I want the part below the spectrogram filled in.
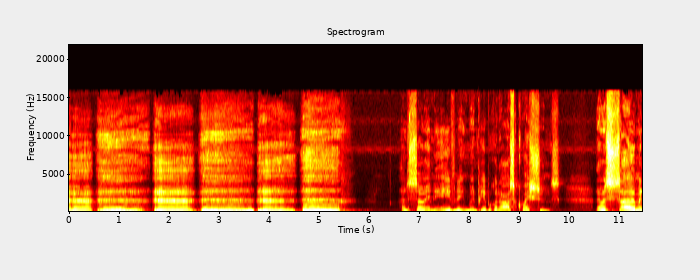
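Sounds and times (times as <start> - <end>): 
speech: 0.0 - 2.0, 3.7 - 5.6, 6.7 - 9.9, 10.6 - 11.4
voice imitating a man breathing loudly: 0.0 - 5.8.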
